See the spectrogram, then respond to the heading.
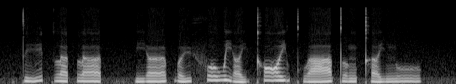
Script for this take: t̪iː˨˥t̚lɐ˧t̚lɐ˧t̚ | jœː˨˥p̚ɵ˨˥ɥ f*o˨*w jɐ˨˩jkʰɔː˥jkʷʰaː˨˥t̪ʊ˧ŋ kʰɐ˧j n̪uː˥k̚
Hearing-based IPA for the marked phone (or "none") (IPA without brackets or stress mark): o˥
